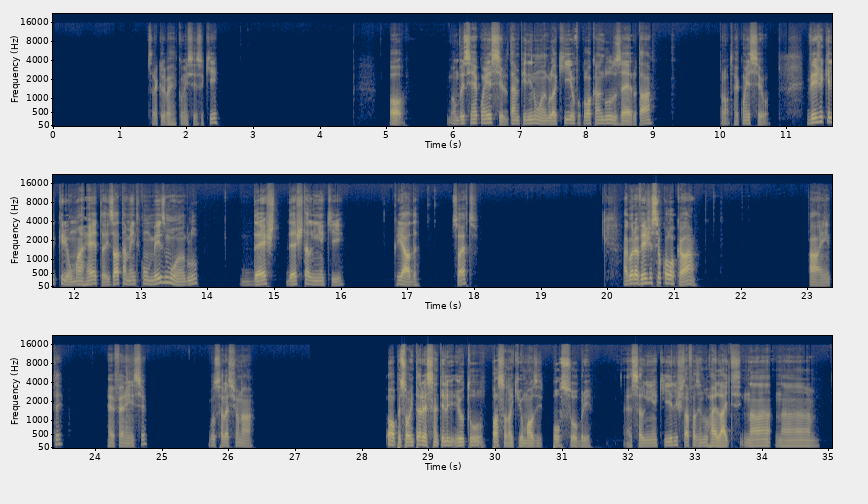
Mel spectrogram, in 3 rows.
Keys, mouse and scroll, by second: 2.7 click, 9.1 KP_Enter, 17.2 click, 21.5 KP_Enter, 21.9 KP_Enter, 22.9 a, 23.0 KP_Enter, 24.2 r, 24.4 Return, 27.2 Escape.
